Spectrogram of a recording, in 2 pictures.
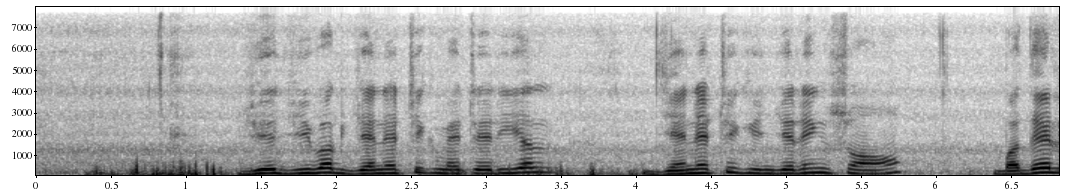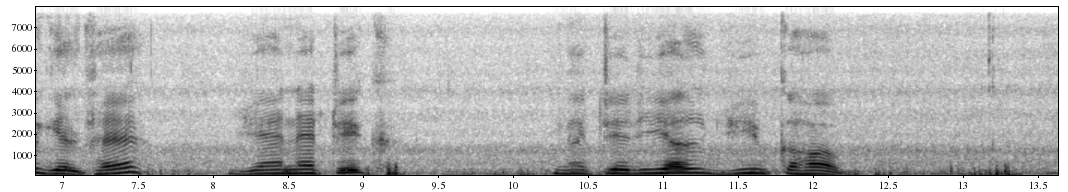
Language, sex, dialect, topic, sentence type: Maithili, male, Bajjika, agriculture, statement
